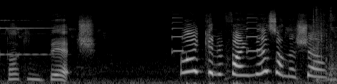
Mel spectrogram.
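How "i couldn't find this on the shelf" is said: very high whiny mimic of a customer; mocking customer voice. Streamer mimicking a whiny shopper's complaint, high mocking voice. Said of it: "you also bitched about the price".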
